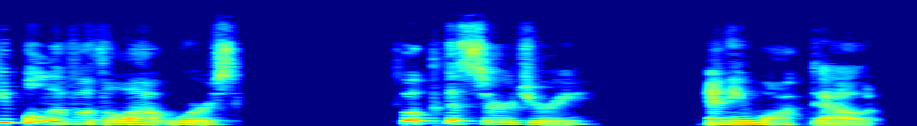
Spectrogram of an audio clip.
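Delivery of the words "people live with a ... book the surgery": icy, cold, unfeeling brush-off tone. Retelling the doctor's reply to her, imitating a cold remark.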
